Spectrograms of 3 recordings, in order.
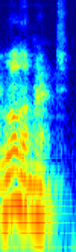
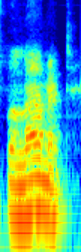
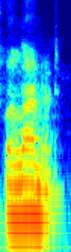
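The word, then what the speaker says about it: Willamette: um by the way I learned how to pronounce willamet from a person lady from Oregon I was calling it willamet she says no no it's wamit right sorry it's wamit okay now the wamit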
